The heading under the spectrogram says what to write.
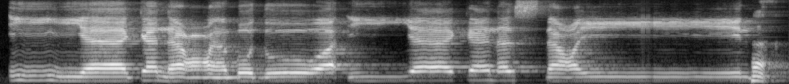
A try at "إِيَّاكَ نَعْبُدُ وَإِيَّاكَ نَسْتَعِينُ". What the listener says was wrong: عين عين অত কষ্ট করার দরকার নেই আরো একটু যদি আপনি হালকা করেন তাহলে আরো সুবিধা হবে إياك نعبد وإياك نستعين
